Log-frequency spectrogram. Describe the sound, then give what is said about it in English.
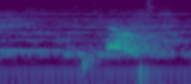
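A dog lets out a quick, excited bark and a high whimpering yip, moderately loud, over a steady background hum. “dog is really freaking out.”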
